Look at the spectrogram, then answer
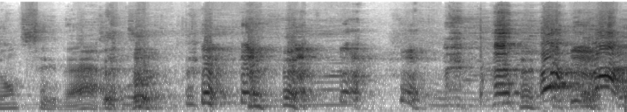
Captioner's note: laughter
